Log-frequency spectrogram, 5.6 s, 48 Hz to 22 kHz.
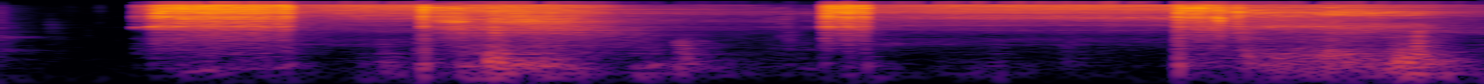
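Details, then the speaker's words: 1937 Zephyr with air suspension and 4-link, cycling the airbags up and down, engine off: sharp bursts of high hiss that sounded like a leaking airbag but came from a bad fitting; air suspension fitting leak. "Man, this doesn't even sound, it sounds like the airbag is leaking. That's weird."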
